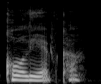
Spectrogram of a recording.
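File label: "kolijevka", Croatian; Mrežnik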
